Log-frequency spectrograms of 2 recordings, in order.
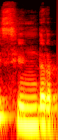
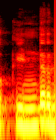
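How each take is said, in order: First: सिंडर with a soft S at the start; सिंडर begins with a clear S sound, not a K. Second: किंडर with a hard K at the start; किंडर spoken as kinder, not with an S; wrong hard C. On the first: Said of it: "सिंडर पढ़ा जाएगा". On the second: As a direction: say किंडर with a K sound, like kit. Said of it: "इसको किंडर नहीं". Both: Shown as a demonstration.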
